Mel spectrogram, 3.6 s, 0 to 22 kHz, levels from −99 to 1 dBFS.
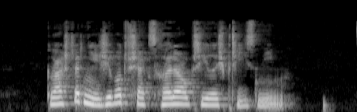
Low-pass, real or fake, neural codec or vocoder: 10.8 kHz; real; none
